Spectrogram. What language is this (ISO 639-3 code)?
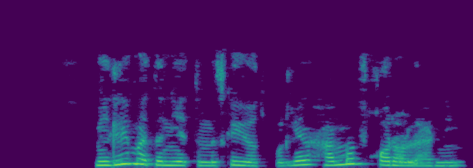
uzb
